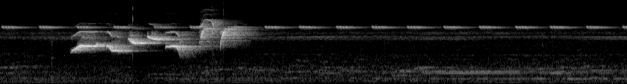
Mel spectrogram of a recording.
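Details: Punglor, a thrush, sings a dense, chattering phrase of sliding whistles and harsh upward sweeps for under two seconds, followed by a regular high insect pulsing that continues steadily to the end.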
